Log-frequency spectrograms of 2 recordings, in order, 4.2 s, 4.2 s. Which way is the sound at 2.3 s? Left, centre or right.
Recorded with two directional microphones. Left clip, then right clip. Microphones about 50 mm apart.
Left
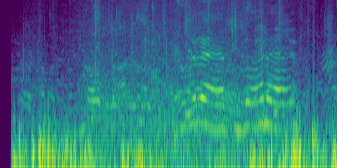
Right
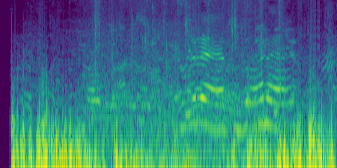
Right.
